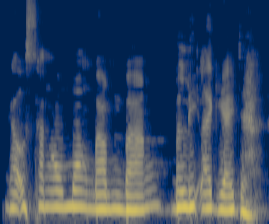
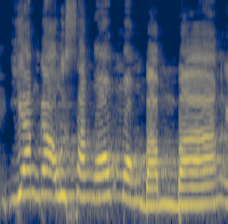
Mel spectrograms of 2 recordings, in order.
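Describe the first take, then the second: First: Lower, contained version of a scolding; restrained response. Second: Loud, drawn-out exasperated yell; mock angry outburst. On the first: Acted. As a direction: hold the temper back, keep it low. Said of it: "Kalau saya sekarang saya cuma bilang". (menahan marah, nada rendah dan terkendali) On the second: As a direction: re-enact blowing up at someone, slow and loud. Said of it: "Saya sampai gebrak meja loh, se-, kalau waktu itu". (menirukan bentakan marah yang keras)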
